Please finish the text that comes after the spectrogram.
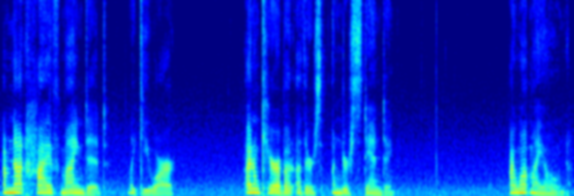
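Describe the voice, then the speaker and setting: A woman's voice: mid-range voice, slow pace, long pauses, a little hiss or hum, natural voice. A woman in an audio play playing a guarded, intense raft dweller of an ocean world, speaking in plain, vivid phrases. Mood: guarded, blunt.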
